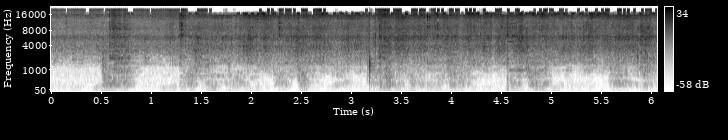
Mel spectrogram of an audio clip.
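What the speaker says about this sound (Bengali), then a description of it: "এদিকে আলুটা ভাজতে দিয়ে দিয়েছি" Potatoes frying in a pan for a Bengali aloo posto dish, a steady close sizzle with bubbling crackle and occasional stirring scrapes, loud and continuous with no talking over it.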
